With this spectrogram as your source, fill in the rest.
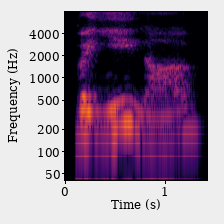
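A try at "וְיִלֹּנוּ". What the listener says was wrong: V'yilavu. That's a vav. A vav and an u.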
